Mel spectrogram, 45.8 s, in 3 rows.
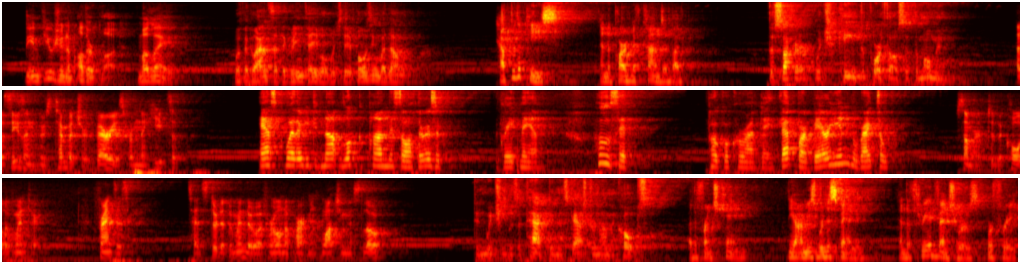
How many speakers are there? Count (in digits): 6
